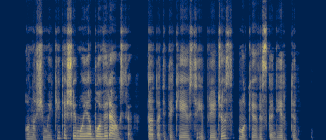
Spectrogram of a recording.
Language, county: Lithuanian, Vilnius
